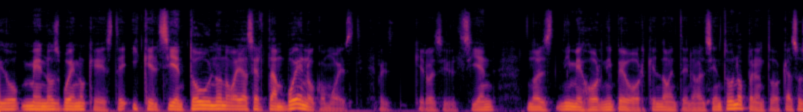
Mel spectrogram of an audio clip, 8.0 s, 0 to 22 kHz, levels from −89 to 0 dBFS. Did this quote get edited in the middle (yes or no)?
yes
